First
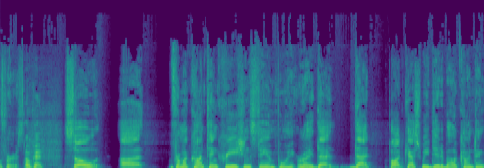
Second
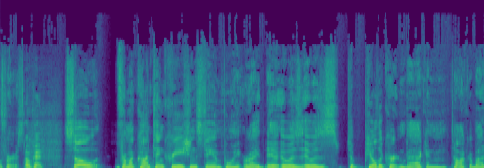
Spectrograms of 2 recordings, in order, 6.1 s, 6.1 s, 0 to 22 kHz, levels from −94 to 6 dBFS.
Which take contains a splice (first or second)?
second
